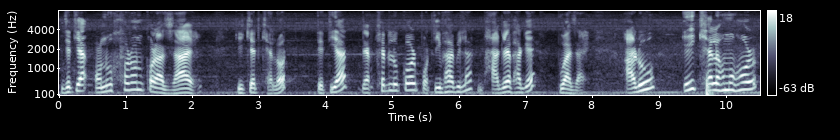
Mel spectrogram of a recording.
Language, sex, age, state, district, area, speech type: Assamese, male, 30-45, Assam, Lakhimpur, urban, spontaneous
